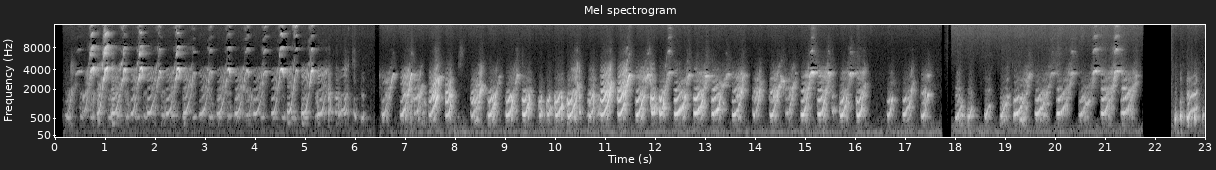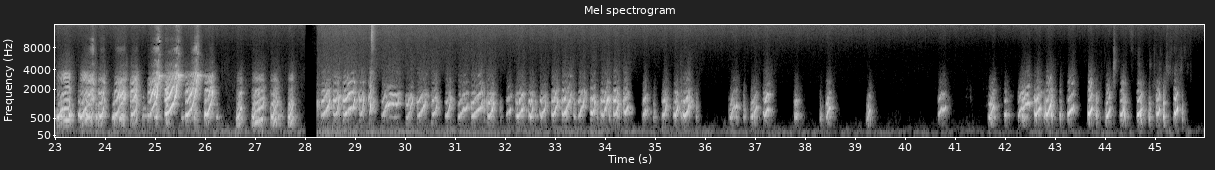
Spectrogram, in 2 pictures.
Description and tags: Squeaking Guinea Pigs
Squeaking sounds of guinea pigs
guinea, pig, pigs, sound, squeak, squeaking, squeal, squealing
